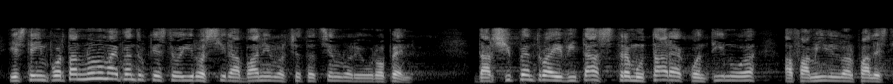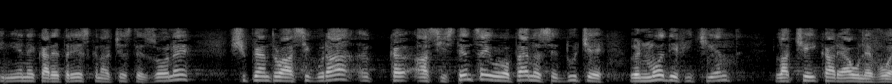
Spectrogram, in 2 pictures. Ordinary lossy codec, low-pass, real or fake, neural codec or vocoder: none; 5.4 kHz; real; none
